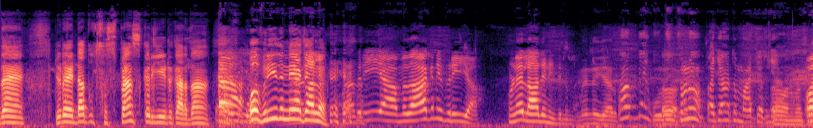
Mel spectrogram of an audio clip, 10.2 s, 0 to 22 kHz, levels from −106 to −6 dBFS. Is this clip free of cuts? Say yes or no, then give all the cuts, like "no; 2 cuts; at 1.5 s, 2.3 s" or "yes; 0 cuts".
no; 1 cut; at 2.7 s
